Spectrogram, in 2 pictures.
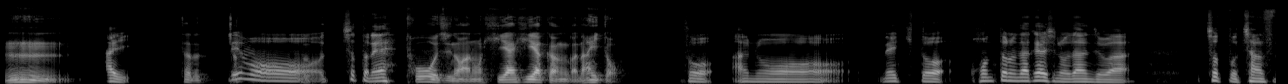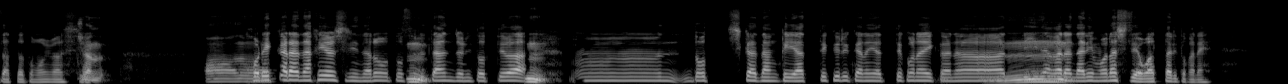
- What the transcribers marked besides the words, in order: none
- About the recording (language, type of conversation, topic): Japanese, podcast, 地元の人しか知らない穴場スポットを教えていただけますか？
